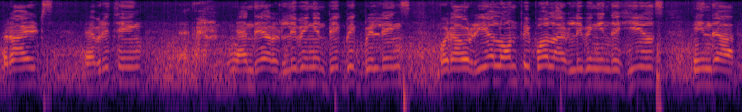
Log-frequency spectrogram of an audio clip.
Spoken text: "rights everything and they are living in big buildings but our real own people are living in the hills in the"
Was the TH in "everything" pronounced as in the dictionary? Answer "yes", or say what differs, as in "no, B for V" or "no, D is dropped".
no, T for TH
